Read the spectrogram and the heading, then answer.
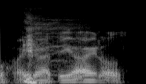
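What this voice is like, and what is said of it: Raspy older action-hero voice impression. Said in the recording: “Indiana Jones impression ... You even have the aged Harrison Ford impression and not the young ... be able to get that rasp right”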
